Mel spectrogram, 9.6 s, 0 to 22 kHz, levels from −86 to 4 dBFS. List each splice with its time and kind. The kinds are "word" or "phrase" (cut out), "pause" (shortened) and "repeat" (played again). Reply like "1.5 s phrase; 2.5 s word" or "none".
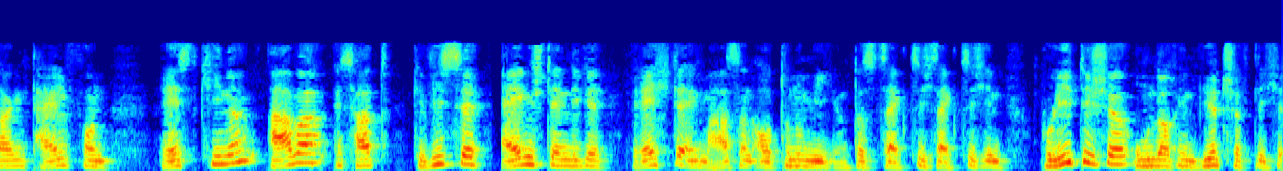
3.7 s pause; 5.2 s word; 7.0 s repeat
